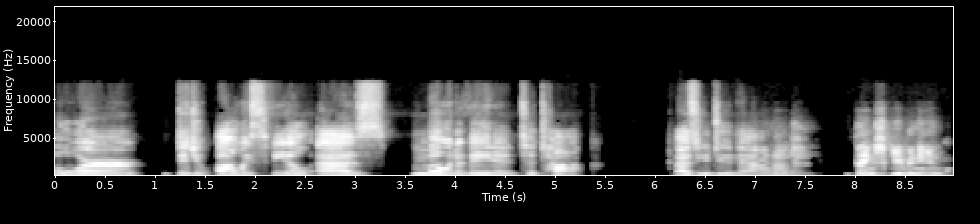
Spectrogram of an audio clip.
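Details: Adult speaker (interviewer); typical speech.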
